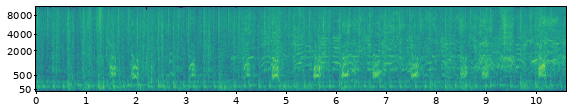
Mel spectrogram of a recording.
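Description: A dog barking over and over, about one to two barks a second, starting about a second and a half in, over a steady low music score.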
